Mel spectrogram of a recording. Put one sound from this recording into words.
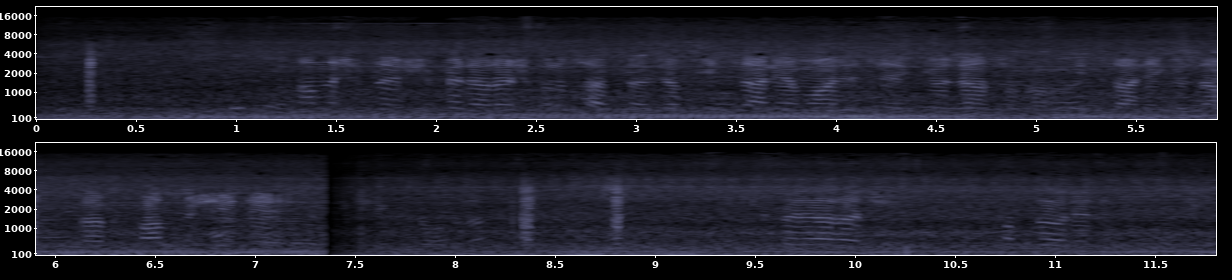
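Men talk to each other nearby, calmly but urgently.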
